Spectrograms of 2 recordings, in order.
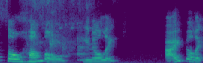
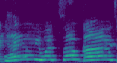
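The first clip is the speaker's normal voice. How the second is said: much higher, drawn-out hello; slow, high mimic greeting; 12 semitones higher, much slower than usual. Imitating Lou Diamond greeting the group, high slow voice. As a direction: stretch the greeting like a star.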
